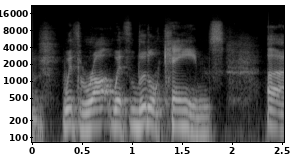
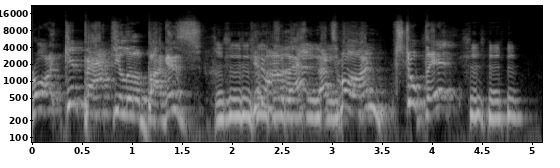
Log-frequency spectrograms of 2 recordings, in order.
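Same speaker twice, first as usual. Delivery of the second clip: strong put-on Australian accent, pitched up; 8 semitones higher than usual. Voicing a priest shooing kids away: Australian accent. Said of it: "in a very Australian way".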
